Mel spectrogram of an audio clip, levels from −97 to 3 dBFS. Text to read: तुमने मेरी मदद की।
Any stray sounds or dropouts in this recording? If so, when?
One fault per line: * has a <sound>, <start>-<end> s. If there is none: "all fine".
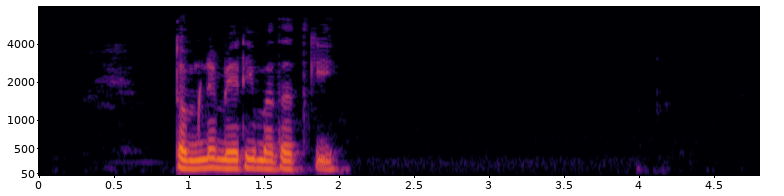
all fine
